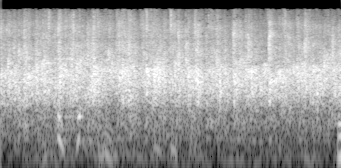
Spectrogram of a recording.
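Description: Steady audience applause, a dense continuous patter of many hands clapping at an even loudness throughout, with no voices standing out.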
